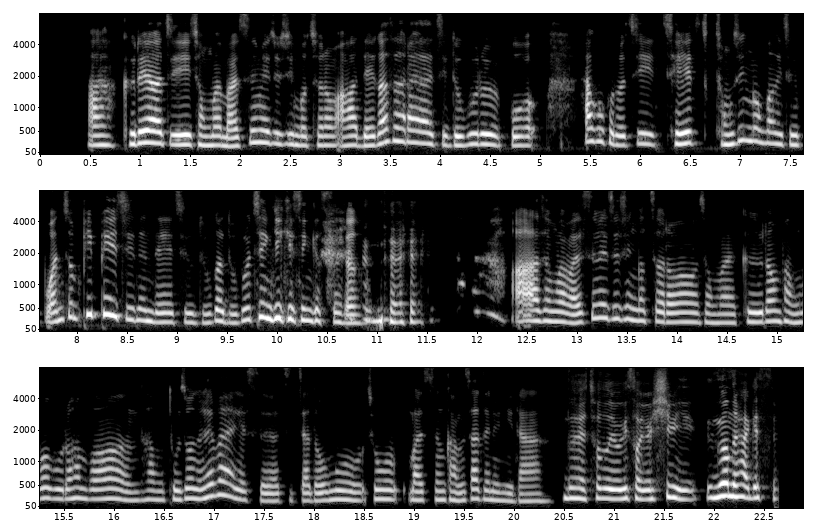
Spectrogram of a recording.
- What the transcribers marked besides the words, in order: laugh; laughing while speaking: "네"; laughing while speaking: "챙기게 생겼어요"; laugh
- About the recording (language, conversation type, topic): Korean, advice, 집 환경 때문에 쉬기 어려울 때 더 편하게 쉬려면 어떻게 해야 하나요?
